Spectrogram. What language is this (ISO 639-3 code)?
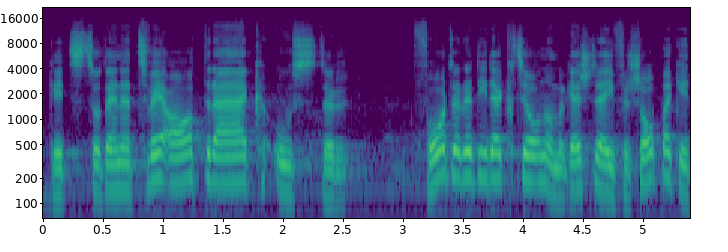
gsw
